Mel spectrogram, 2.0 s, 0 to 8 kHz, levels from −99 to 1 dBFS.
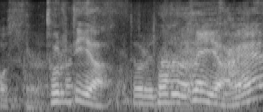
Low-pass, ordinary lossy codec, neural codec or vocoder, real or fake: none; none; codec, 16 kHz, 4 kbps, X-Codec, WavLM features, trained on Multilingual LibriSpeech; fake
